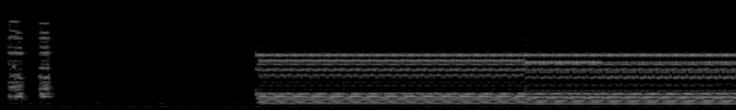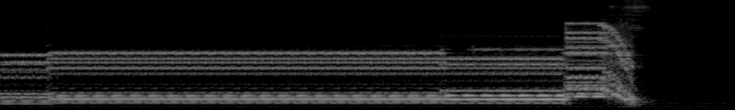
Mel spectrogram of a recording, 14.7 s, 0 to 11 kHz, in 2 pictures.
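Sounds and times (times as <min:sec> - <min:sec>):
Hammond electric organ: 0:00.0 - 0:00.5, 0:02.6 - 0:13.8.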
